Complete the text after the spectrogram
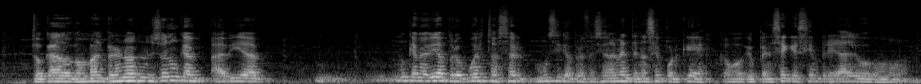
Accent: Berkeley, California, United States; en realidad yo crecí en Berkeley, pero que está ahí al lado

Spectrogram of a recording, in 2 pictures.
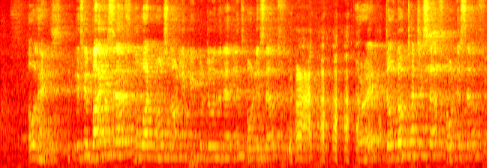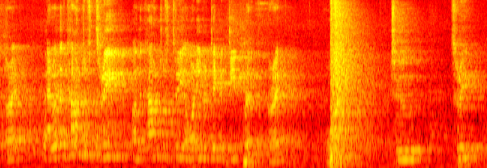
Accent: India; because I'm from India and silence is gold.

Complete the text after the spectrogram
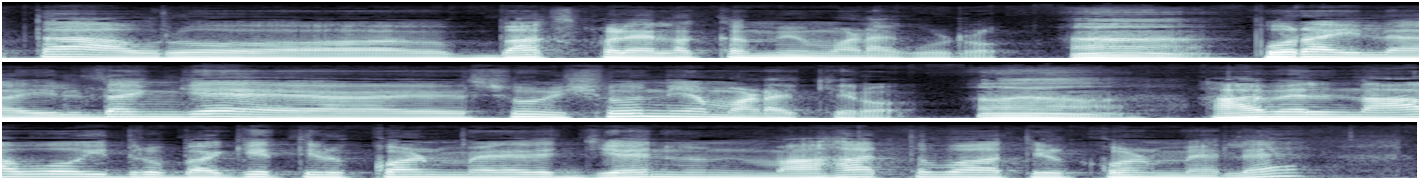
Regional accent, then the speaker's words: Doddaballapur, Karnataka, India; Sir, ಶ್ರಾವಣೂರಿಂದ ಬಂದಿದೀವಿ ನಾವು. ದೊಡ್ಡಬಳ್ಳಾಪುರ ತಾಲೂಕು, ಬೆಂಗಳೂರು ಗ್ರಾಮಾಂತರ.

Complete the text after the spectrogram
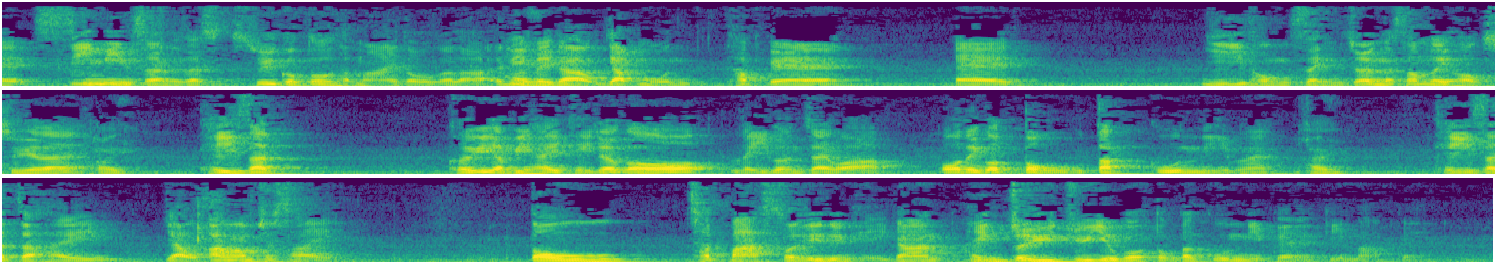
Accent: Guangdong, China; 咁我哋廣東人有一句說話，我覺得好直接啦

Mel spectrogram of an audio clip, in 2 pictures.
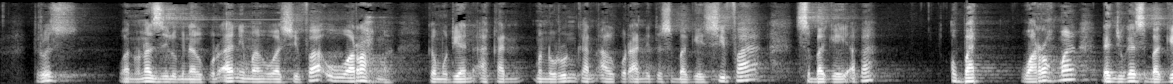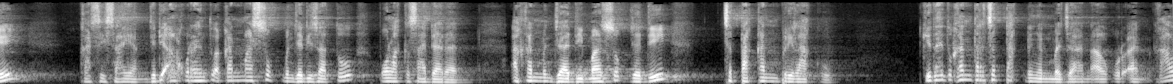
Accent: Parigi, West Java, Indonesia; Survei saya di Parigi ya, di tempat saya, di kampung saya, di Kidul gitu

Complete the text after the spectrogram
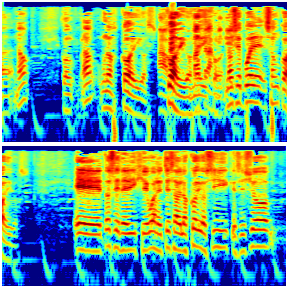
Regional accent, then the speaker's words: Argentina; yo siendo argentino desconfío

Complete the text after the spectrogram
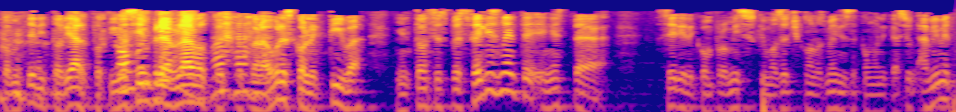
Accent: Ecuador; nosotros tenemos que sentarnos como ecuatorianos

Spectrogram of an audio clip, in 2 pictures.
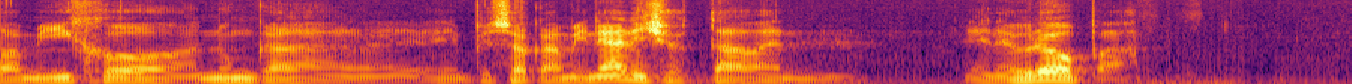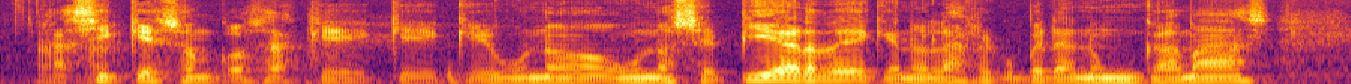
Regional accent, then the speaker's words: Tandil, Buenos Aires Province, Argentina; also born or lived in Río Cuarto; Tengo amor por Tandil, yo no soy de acá. Yo nací en Río Cuarto, en Córdoba. Uh-huh. Vine muy chiquito acá.

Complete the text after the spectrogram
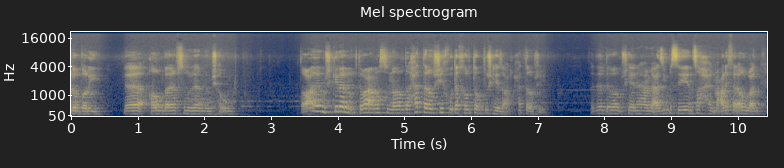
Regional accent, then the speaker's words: Egypt; احنا كمصريين الدنيا عندنا ابسط من كده

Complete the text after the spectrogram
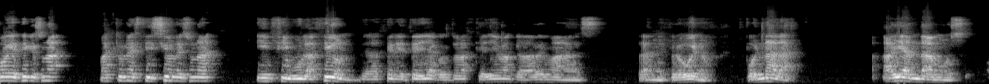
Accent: Santander, Cantabria, Spain; Si yo ya represento a Santander, que soy castellano, solo falta un vasco para tener todo el Cantábrico.

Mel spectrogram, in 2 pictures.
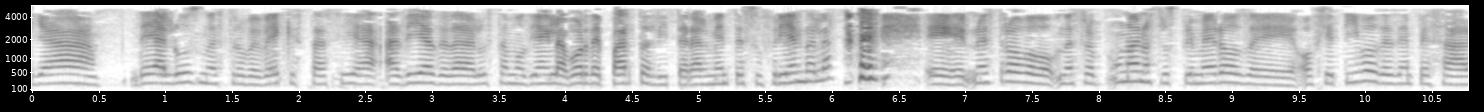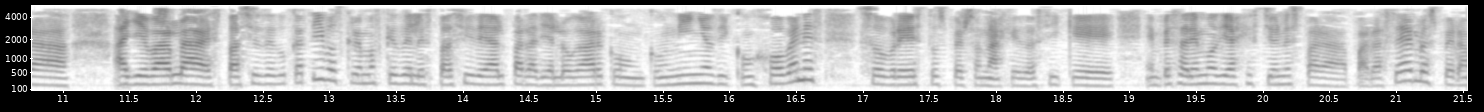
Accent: Ecuador; Para mí ha sido también como interesante como ecuatoriana volver a rever biografías

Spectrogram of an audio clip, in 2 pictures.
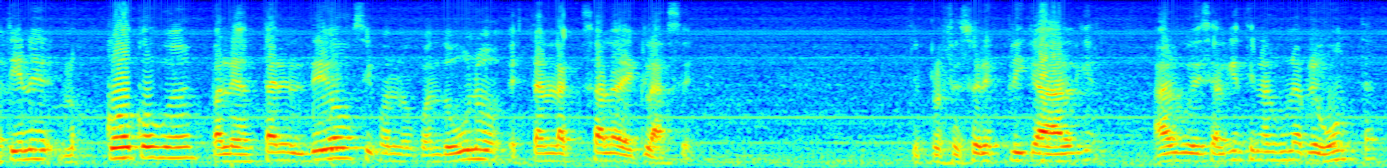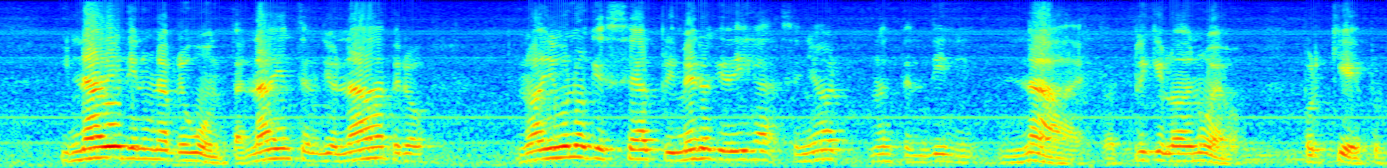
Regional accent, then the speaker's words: Chile; De esa picardía del chileno, ¿no? De los choros que somos, los buenos que somos los chilenos.

